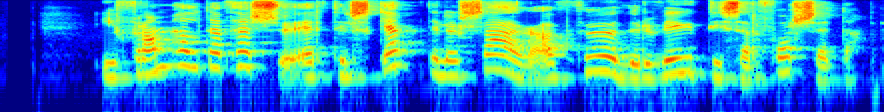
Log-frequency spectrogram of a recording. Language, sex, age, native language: Icelandic, female, 30-39, Icelandic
